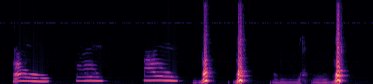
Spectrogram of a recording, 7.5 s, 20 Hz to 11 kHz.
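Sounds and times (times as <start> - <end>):
voice imitating cat meows: 0.3 - 1.0, 2.9 - 3.6
voice making low rough growling sounds: 5.4 - 6.7.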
